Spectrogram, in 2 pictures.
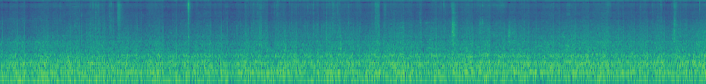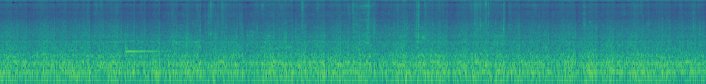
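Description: Jet airliner in flight heard from inside the cabin: a steady, loud rumble of engine and airflow noise. A short beep sounds about two-thirds of the way through.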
